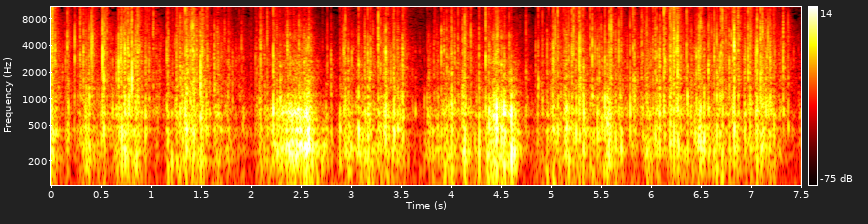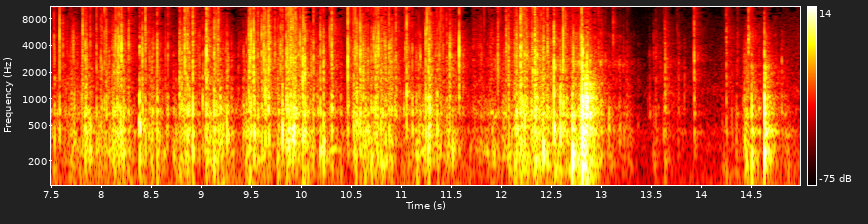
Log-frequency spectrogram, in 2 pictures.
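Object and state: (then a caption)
Plastic-wrapped cardboard box being scratched. A full cardboard biscuit box in thin plastic film is tilted and held in both hands while fingertips and long nails grip and scratch the wrap. This produces a dense, continuous crinkling and scratching with bright rustle and many quick clicks. The sound drops near the end, leaving a few brief crinkles.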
